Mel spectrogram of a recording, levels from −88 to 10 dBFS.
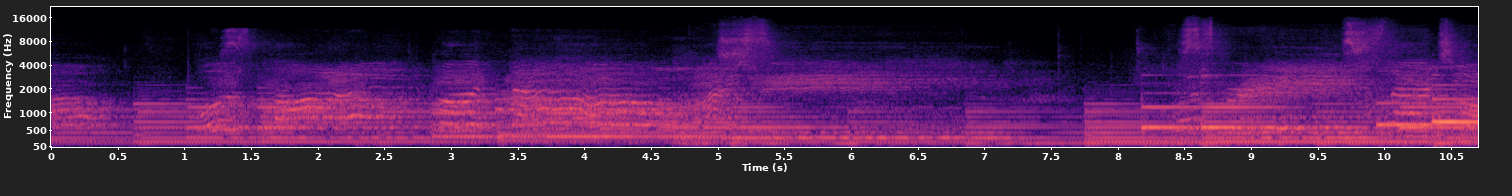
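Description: Input switched to a poorer device, from 0.0 to 4.66 s: the audio there is band-limited, with nothing above 11.5 kHz, and carries a faint added noise floor, likely from a different microphone path. At 4.66 s it opens up again without a gap or level jump.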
